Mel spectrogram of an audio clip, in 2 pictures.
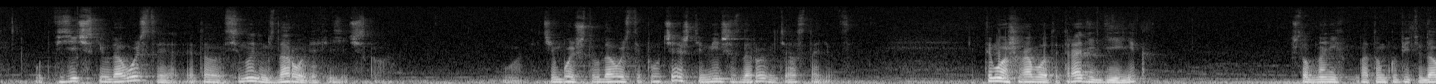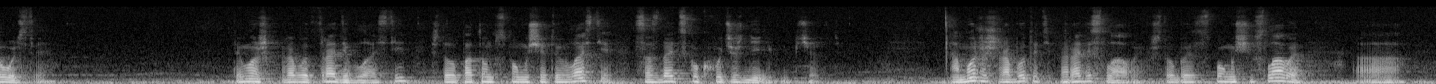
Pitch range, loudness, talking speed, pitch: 105-120 Hz, -17 LUFS, 115 wpm, 110 Hz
